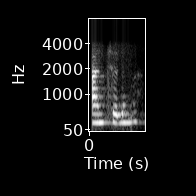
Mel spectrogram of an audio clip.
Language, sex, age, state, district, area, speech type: Tamil, female, 18-30, Tamil Nadu, Madurai, urban, conversation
